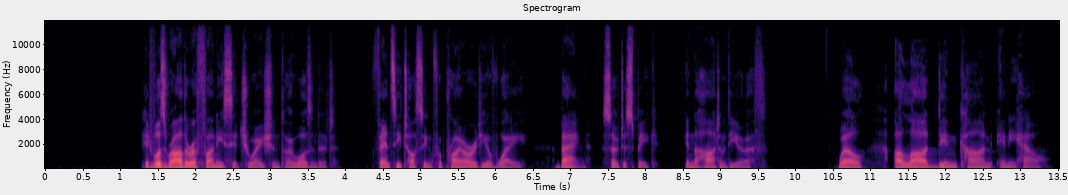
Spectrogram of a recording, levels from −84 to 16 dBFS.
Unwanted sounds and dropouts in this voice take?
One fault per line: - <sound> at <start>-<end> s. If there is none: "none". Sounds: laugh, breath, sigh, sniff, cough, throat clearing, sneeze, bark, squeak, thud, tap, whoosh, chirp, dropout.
none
